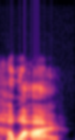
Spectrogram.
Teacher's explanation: Three syllables, stress on the second.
